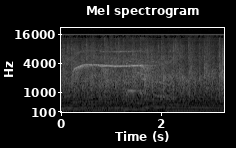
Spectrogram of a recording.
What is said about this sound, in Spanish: Pues denle un aplauso al Señor con todo el corazón.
